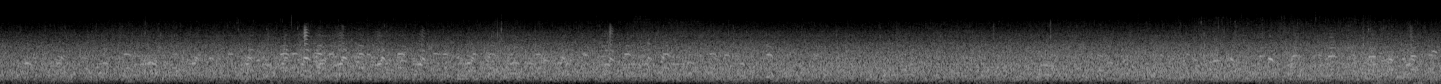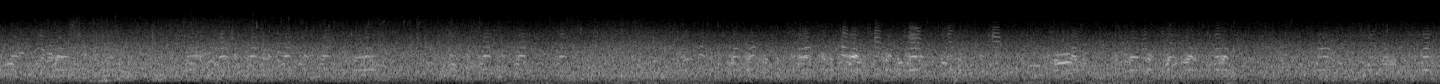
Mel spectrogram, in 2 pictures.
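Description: A flock of birds calling, many short honking calls overlapping continually over the steady wash of water on the shore, with a few sharp clicks.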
